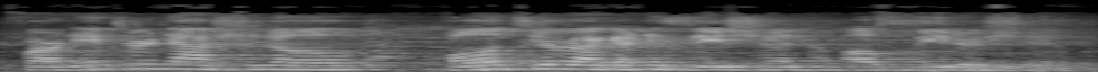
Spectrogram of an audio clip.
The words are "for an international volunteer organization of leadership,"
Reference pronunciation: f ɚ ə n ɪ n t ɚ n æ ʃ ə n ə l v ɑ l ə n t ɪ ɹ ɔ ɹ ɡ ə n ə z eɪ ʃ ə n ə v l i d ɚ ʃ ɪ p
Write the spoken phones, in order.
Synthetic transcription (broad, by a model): f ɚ ə n ɪ n t ɚ n æ ʃ ə n ə l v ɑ l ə n t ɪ ɹ ɔ ɹ ɡ ə n ə z eɪ ʃ ə n ə v l i d ɚ ʃ ɪ p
